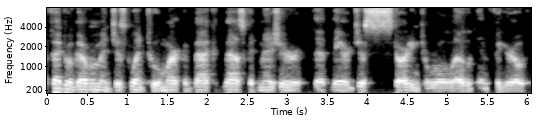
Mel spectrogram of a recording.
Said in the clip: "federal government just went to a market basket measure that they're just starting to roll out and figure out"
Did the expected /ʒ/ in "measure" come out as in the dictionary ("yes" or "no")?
yes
